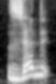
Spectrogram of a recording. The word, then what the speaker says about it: Z: year, have had to add bracket or quotation ZETT to make sure that people understand that this is not the American pronunciation.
